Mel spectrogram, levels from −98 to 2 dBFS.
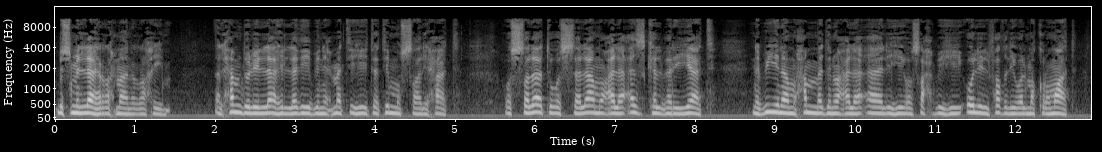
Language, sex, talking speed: Arabic, male, 105 wpm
